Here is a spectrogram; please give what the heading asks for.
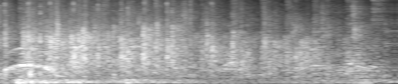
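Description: An audience breaks into a round of applause, many hands clapping in a dense, crackling wash that holds steady for several seconds before easing slightly, with a brief whoop near the start.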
